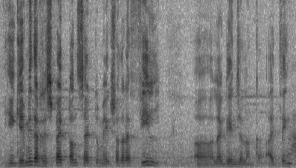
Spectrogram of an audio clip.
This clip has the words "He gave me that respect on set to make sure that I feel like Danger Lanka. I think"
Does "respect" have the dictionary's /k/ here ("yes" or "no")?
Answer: yes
